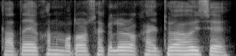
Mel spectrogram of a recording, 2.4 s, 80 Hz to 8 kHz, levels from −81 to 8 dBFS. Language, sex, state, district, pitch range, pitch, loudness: Assamese, male, Assam, Hailakandi, 140-150 Hz, 145 Hz, -14 LUFS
